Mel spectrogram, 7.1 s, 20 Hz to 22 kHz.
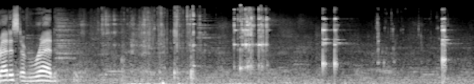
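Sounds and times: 
speech: 0.0s - 1.2s
sharp glassy clinks: 2.8s - 4.1s, 4.8s - 5.2s, 6.6s - 6.9s
homemade red liqueur pouring into a glass: 5.6s - 6.8s.

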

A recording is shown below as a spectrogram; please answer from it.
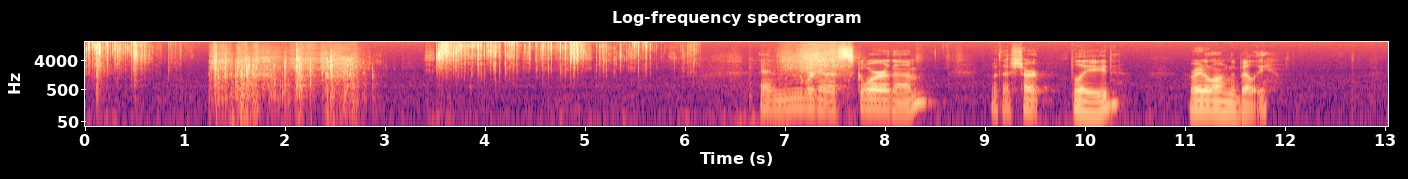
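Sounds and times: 
coarse pretzel salt pressed into little balls sprinkled onto pretzels: 0.0s - 1.0s, 3.4s - 6.2s
speech: 6.8s - 10.4s, 11.0s - 11.9s.

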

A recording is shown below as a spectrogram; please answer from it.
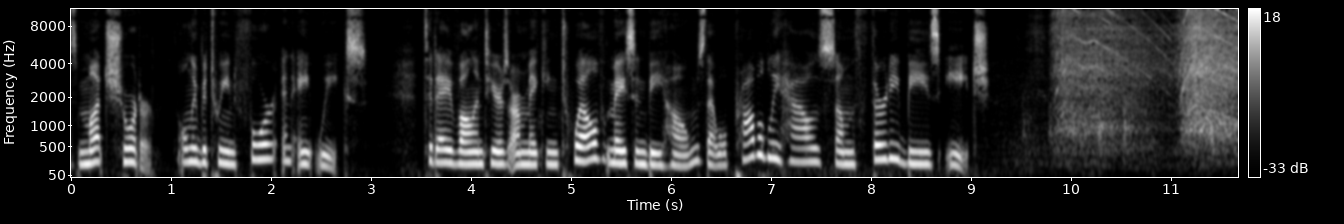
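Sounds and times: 
speech: 0.0s - 10.1s
power drill boring holes for mason bee homes: 9.4s - 11.6s.

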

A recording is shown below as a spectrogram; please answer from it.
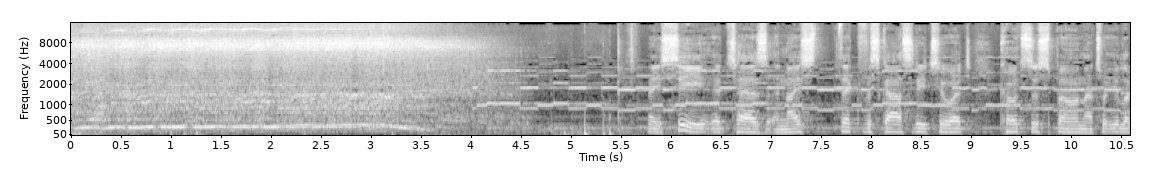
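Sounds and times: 
blender running with high motor whine: 0.0s - 5.0s
speech: 5.8s - 10.5s.

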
